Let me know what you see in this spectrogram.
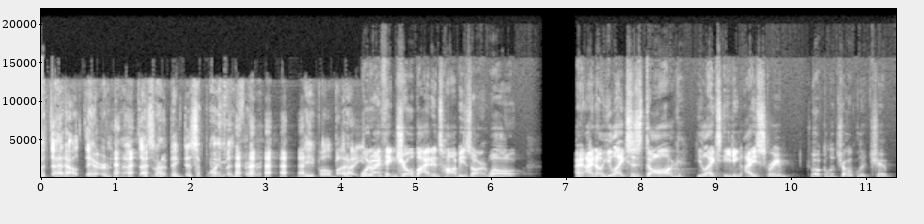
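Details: Adult male speaker; ordinary speech.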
